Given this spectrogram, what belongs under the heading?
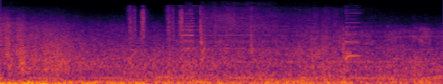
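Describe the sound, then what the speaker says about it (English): Warship main guns boom in a naval battle video game, heavy low rumbling blasts rolling continuously across the clip, dense and loud with no talking. "Alright, we'll use the main guns"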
